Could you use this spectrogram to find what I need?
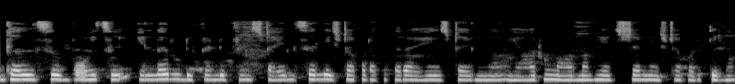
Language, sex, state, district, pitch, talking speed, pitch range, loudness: Kannada, female, Karnataka, Bellary, 215 Hz, 155 wpm, 205-220 Hz, -17 LUFS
